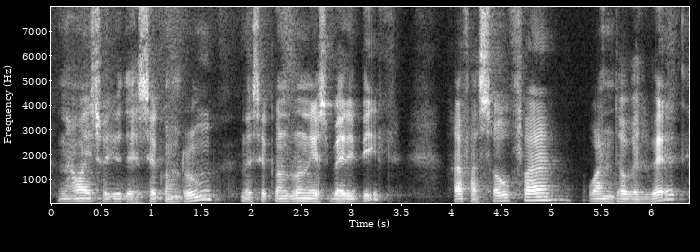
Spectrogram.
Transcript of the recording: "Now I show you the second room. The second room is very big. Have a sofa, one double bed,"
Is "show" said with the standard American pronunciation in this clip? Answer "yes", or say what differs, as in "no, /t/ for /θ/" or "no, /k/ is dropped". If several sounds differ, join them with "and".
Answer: no, /s/ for /ʃ/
